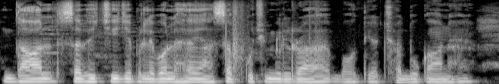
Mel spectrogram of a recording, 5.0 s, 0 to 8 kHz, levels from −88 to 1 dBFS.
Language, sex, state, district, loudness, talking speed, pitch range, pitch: Hindi, male, Jharkhand, Ranchi, -16 LUFS, 190 wpm, 95-105 Hz, 100 Hz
